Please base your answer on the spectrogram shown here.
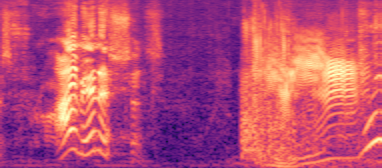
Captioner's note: loud farting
